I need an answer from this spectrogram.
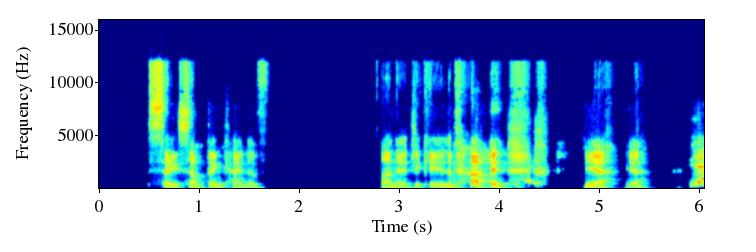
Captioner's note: laughs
